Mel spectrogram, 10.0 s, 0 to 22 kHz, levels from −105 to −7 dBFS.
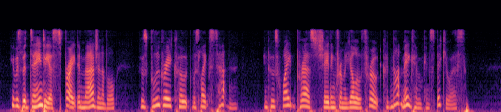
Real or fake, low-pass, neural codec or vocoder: fake; 7.2 kHz; codec, 16 kHz in and 24 kHz out, 2.2 kbps, FireRedTTS-2 codec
